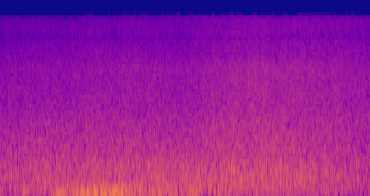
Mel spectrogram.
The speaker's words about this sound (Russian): И тут море зашумело, волны поднялись за кормой, а поплавки на сетях так и заплясали.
